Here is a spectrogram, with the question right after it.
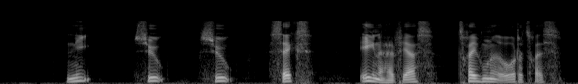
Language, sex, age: Danish, male, 31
